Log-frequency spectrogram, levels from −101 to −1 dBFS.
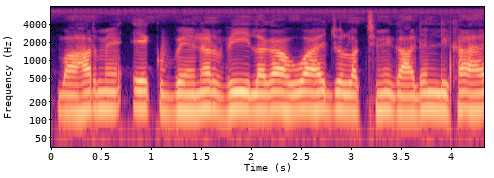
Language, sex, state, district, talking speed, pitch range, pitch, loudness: Hindi, male, Jharkhand, Deoghar, 180 wpm, 140-145 Hz, 140 Hz, -14 LUFS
